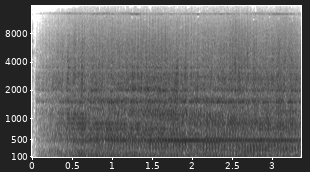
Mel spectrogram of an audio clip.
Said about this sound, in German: Ein Hubschrauber der Bundespolizei zieht eine riesige Plastikbadewanne voller Wasser mit sich in die Höhe, fliegt und wirft das Wasser ab. Immer wieder.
